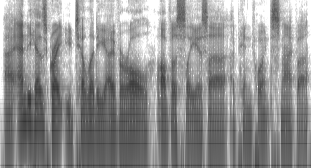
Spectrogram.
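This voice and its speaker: Australian man, halting casual game commentary. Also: fairly low pitch, steady tone, fairly bright tone. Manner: halting, many ums and uhs, restarts. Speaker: YouTube host ranking game companions.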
